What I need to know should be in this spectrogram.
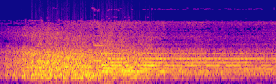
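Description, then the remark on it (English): A loud train horn blares steadily over the rumble of a passing train, a sustained chord-like blast lasting a few seconds with no voices. “And now, folks, it's time to load this train up and call all aboard.”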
